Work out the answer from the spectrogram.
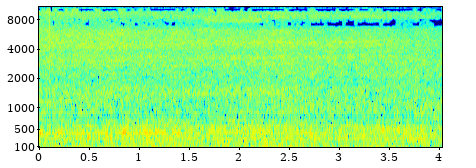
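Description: Steady rumble and hiss of a railway station platform with a train standing at it, with a faint steady hum held throughout.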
